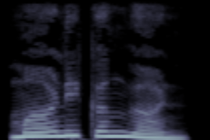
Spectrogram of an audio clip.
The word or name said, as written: ಮಾಣಿಕಂಗಾಣ್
